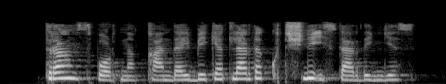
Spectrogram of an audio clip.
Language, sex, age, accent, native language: Uzbek, female, 19-29, Surxondaryo, Uzbek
